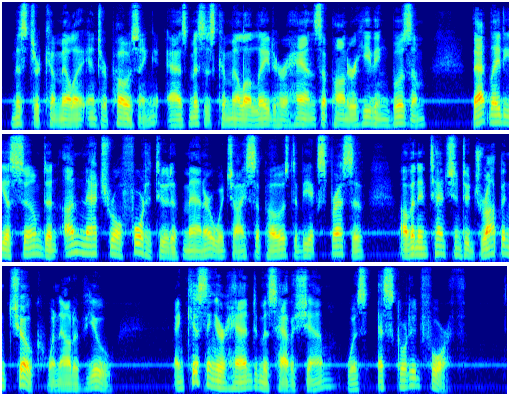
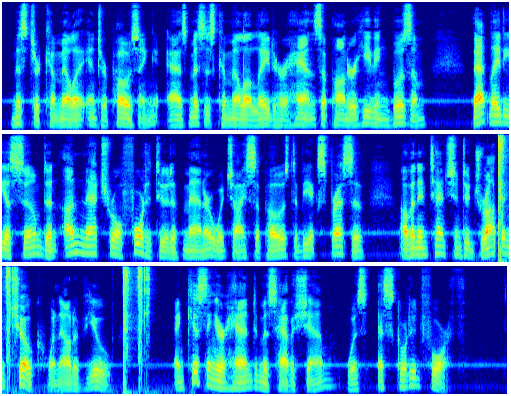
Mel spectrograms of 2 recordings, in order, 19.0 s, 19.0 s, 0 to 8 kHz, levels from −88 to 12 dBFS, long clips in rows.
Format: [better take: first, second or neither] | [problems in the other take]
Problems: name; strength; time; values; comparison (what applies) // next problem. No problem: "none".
first | background sound (Camera); as loud as the speech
